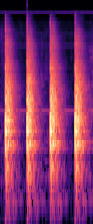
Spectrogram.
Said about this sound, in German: Der Polizist klopft ans Zugfenster.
